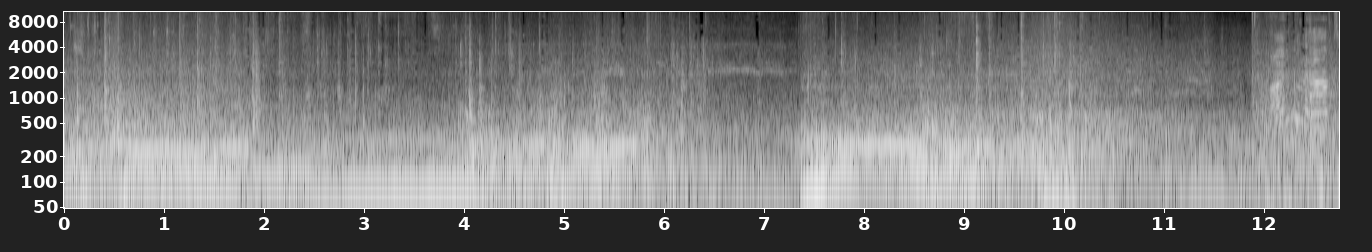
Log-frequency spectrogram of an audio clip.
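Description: A $500 truck grinding up a tough off-road mountain route, its engine loud and close, straining and revving unevenly with bumps and knocks from the ground, a voice speaking over it.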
